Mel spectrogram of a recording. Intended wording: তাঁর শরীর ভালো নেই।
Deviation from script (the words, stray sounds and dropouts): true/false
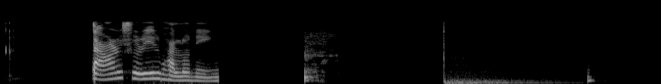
true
